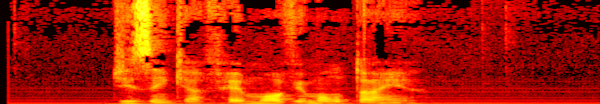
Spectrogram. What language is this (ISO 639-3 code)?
por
